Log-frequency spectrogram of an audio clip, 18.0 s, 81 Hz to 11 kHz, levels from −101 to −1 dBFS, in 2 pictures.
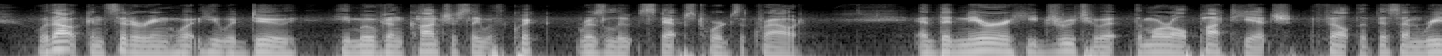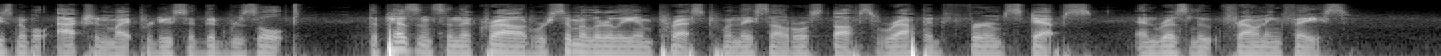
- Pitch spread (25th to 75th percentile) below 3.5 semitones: Yes, narrow, 2.4 semitones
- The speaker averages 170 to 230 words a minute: Yes, average, 180 wpm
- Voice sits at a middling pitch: No, low, 100 Hz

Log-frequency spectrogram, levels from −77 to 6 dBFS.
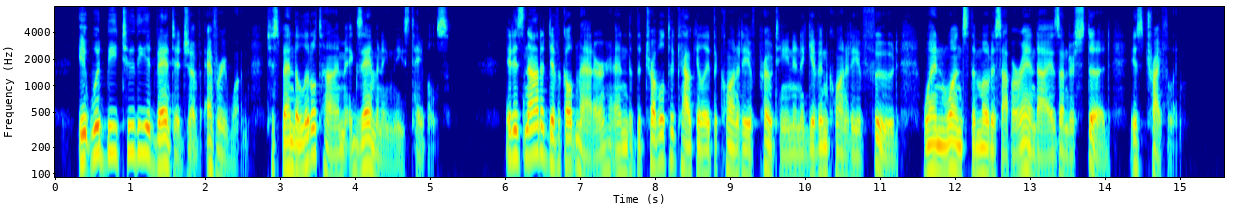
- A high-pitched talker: No, low, 105 Hz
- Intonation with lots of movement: Yes, wide, 6.3 semitones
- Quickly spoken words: No, average, 175 wpm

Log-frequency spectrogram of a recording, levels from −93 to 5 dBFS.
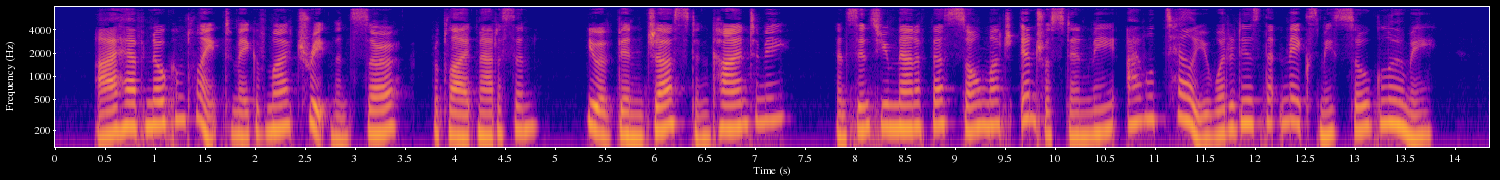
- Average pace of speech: Yes, average, 170 wpm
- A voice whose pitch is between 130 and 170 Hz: No, high, 210 Hz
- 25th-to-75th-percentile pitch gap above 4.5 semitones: Yes, average, 5.3 semitones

